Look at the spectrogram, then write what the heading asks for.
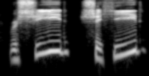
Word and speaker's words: Rashid Shaheed: I can never pronounce this guy's name. I'm gonna try again. Rashid Shaheed.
